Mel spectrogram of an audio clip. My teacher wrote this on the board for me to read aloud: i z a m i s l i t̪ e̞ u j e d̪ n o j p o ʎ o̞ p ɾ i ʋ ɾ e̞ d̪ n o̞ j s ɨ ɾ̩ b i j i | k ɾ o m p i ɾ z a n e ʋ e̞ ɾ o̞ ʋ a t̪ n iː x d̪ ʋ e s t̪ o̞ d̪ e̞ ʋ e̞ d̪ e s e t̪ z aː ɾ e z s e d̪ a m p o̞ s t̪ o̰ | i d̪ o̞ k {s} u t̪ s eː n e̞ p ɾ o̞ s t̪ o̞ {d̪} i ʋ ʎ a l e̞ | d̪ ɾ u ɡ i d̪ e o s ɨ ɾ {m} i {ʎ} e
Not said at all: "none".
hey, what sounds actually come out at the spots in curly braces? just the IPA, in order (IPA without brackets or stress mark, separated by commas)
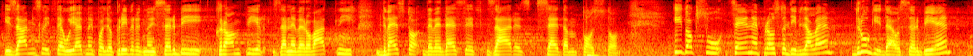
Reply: s, d̪, b, j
